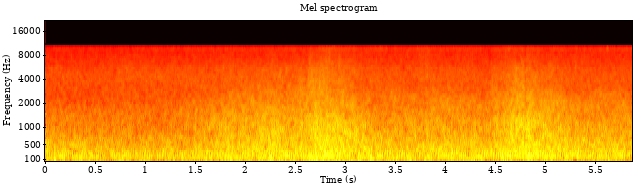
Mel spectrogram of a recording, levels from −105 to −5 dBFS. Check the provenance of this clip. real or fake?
fake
